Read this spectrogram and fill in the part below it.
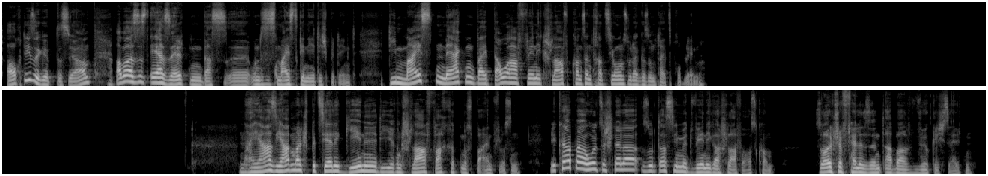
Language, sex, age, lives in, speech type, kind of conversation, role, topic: German, male, 25-29, Germany, read, expert-assistant, expert, Warum ist Schlaf für uns Menschen so wichtig?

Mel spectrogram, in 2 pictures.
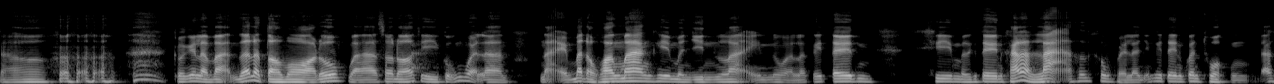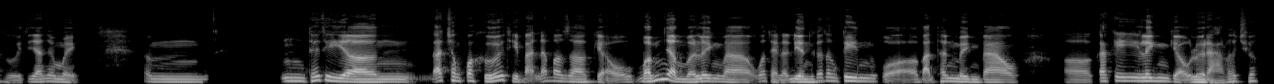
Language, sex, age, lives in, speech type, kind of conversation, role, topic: Vietnamese, male, 25-29, Vietnam, conversation, podcast, host, Bạn thường xử lý như thế nào khi gặp quảng cáo hoặc email lừa đảo?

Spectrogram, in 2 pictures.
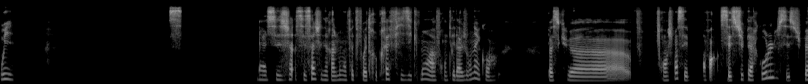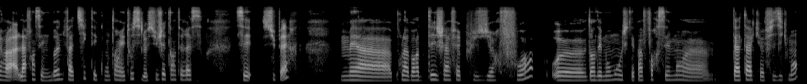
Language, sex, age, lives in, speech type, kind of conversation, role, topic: French, female, 25-29, France, conversation, unstructured, none, Préférez-vous les destinations historiques ou les lieux de détente ?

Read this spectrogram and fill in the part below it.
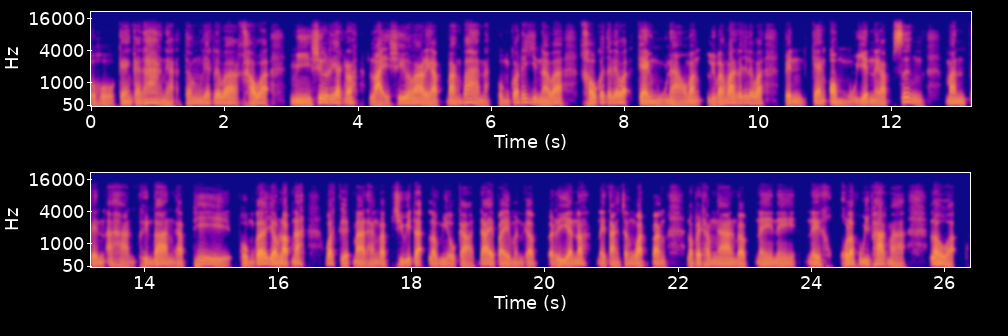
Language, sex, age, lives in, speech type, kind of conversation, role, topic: Thai, male, 20-24, Thailand, conversation, podcast, guest, เมนูโปรดของคุณในแต่ละฤดูกาลคืออะไร?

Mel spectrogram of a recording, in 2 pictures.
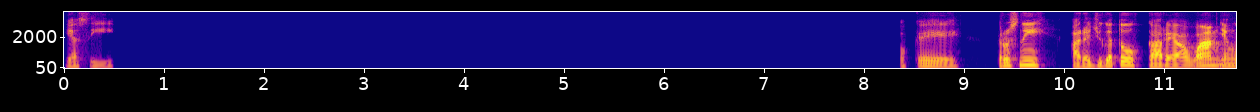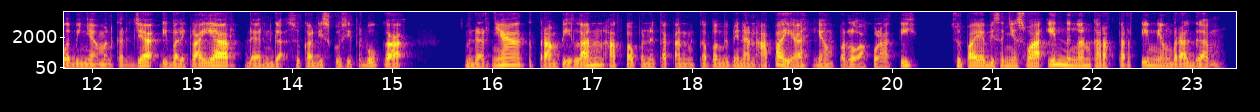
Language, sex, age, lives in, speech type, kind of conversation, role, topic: Indonesian, male, 25-29, Indonesia, read, expert-assistant, asker, Bagaimana membangun komunikasi efektif dan kepemimpinan dalam mengelola tim peternakan?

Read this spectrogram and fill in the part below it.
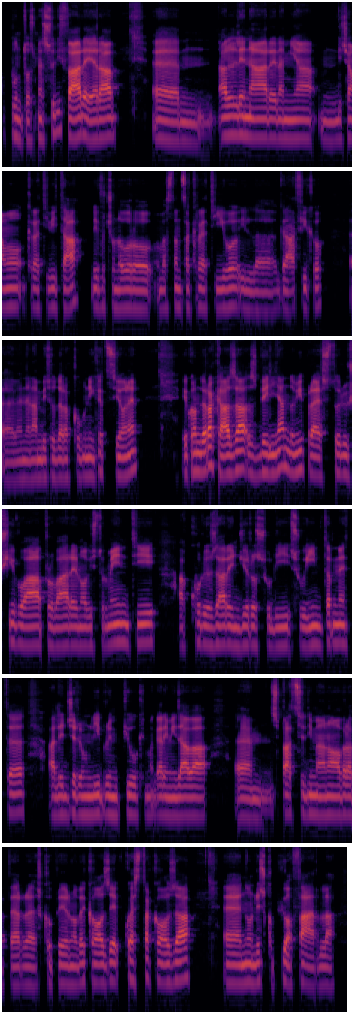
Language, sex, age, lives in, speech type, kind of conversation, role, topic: Italian, male, 25-29, Italy, conversation, advice, user, Come posso creare una routine mattutina efficace?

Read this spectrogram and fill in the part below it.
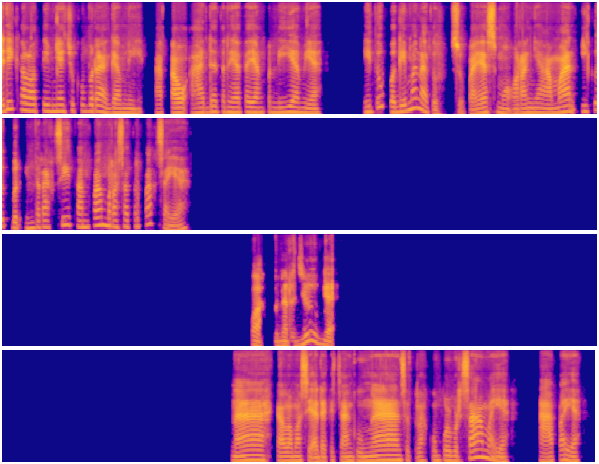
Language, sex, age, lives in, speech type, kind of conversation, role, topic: Indonesian, female, 45-49, Indonesia, read, expert-assistant, asker, Bagaimana mengatasi kesalahpahaman seputar agama di lingkungan kerja atau pertemanan tanpa menyinggung perasaan?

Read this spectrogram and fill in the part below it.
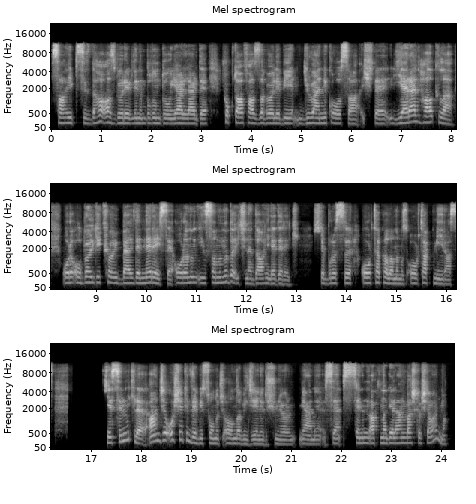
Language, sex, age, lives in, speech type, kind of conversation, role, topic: Turkish, female, 30-34, Portugal, conversation, unstructured, none, Turistlerin bazı yerlerde neden kötü karşılandığını hiç düşündün mü?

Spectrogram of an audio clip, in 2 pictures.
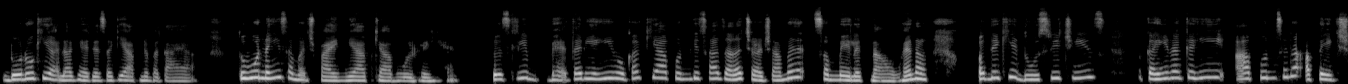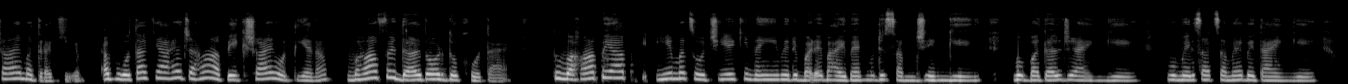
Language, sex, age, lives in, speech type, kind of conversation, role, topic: Hindi, female, 25-29, India, conversation, advice, advisor, मैं पारिवारिक सीमाएँ स्पष्ट और स्थिर कैसे बनाए रखूँ?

